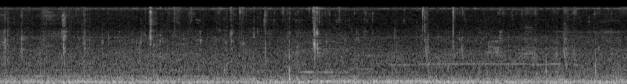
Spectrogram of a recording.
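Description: A person chewing and eating close to the microphone, with scattered sharp clicks and smacks over a steady low rumble.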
